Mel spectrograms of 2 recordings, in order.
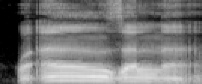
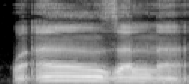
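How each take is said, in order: First: The n before z is hidden and nasal. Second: The n before z is hidden and nasal.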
